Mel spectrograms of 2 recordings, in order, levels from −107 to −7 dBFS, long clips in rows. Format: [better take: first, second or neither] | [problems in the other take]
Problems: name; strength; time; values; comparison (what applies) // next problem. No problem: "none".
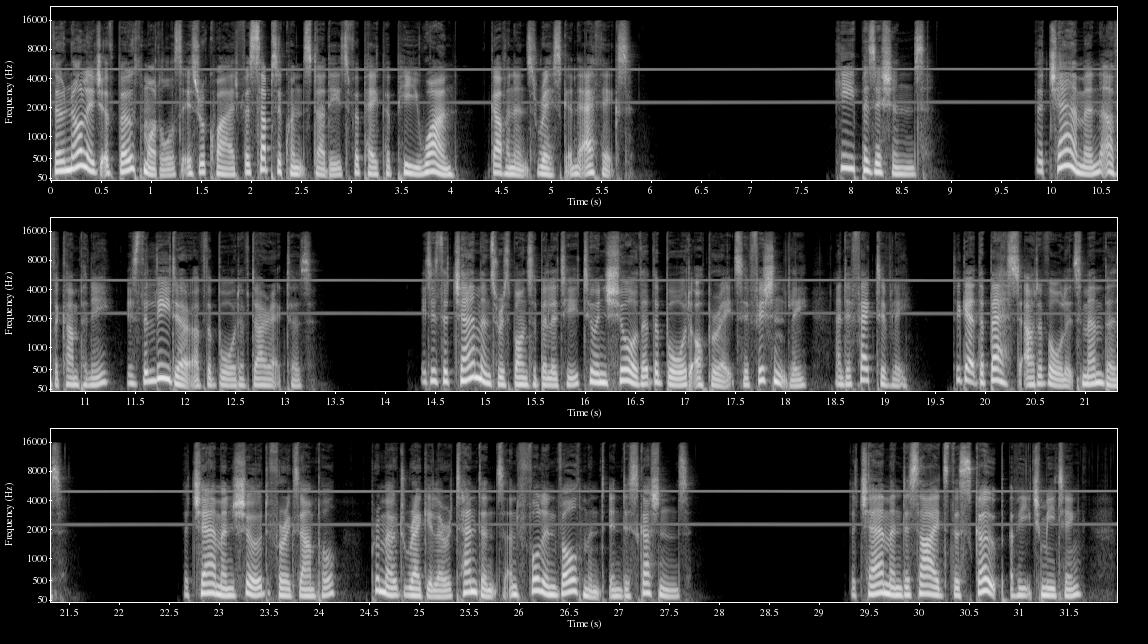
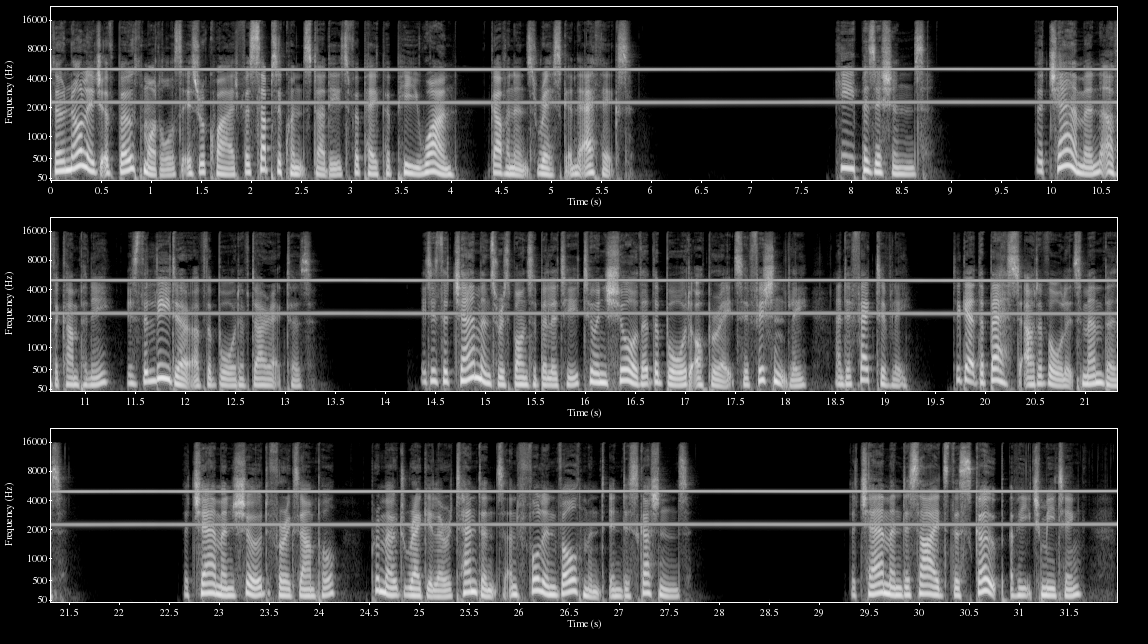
first | high-pitched whine; loud; throughout; 5 kHz, 7 dB below the speech; faint in the first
